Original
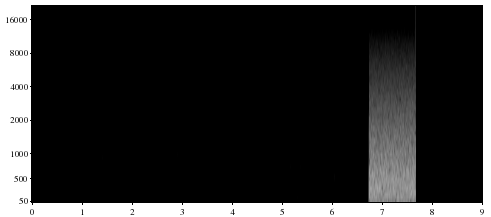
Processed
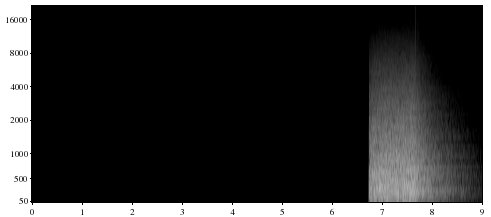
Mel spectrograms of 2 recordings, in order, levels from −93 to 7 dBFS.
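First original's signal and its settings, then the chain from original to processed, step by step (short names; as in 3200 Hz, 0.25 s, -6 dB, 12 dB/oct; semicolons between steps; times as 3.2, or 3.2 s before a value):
noise band 92–560 Hz, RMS -30 dBFS 0.93 s
feedback echo 0.323 s, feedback 39%, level -18 dB; Schroeder reverb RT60 1.8 s, combs from 26 ms, DRR -1.5 dB; upward expander 1.5:1, over -37 dBFS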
